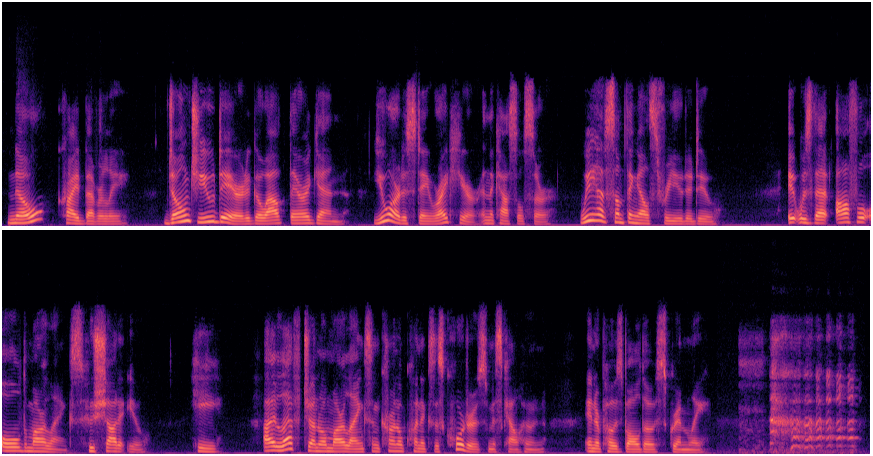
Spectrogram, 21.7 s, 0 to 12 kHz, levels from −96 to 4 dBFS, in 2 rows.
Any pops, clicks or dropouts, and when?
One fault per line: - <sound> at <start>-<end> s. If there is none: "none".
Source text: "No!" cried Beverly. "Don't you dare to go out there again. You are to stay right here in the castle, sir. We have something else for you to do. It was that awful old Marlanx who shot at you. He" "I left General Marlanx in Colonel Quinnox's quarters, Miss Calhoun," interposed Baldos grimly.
- laugh at 20.1-21.6 s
